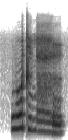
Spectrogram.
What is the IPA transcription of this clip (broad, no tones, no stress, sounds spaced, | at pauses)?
w o tʲ ʊ n ɛ̤ y̯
